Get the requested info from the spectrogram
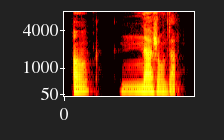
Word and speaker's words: un agenda: And for my French pronunciation made easy students, notice the liaison in that sentence. Elle achète un agenda.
